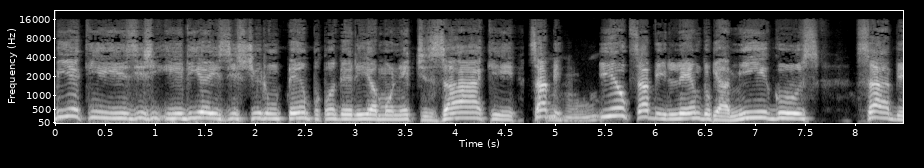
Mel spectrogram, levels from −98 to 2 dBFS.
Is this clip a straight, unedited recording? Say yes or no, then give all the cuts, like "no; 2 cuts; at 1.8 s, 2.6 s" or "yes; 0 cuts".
no; 4 cuts; at 2.7 s, 4.7 s, 5.7 s, 6.6 s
